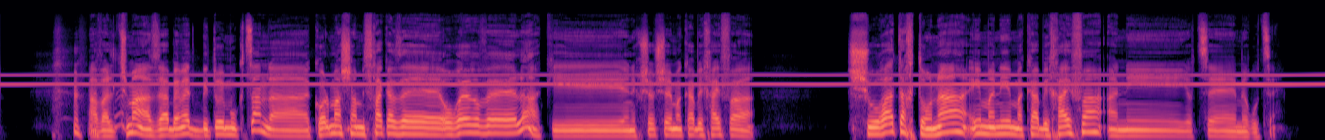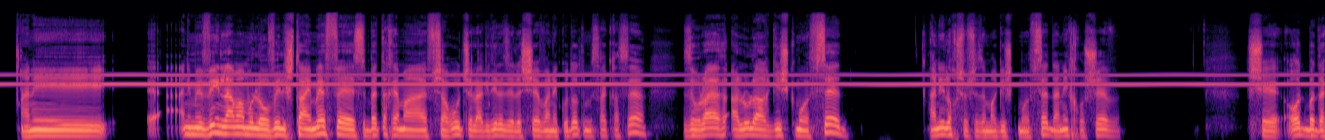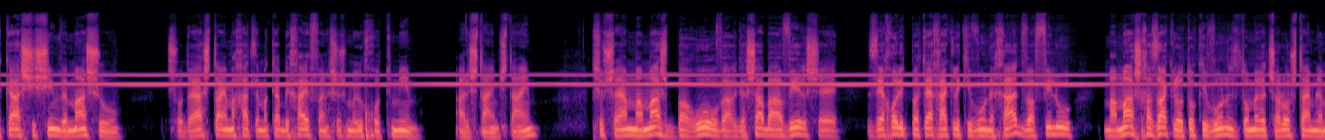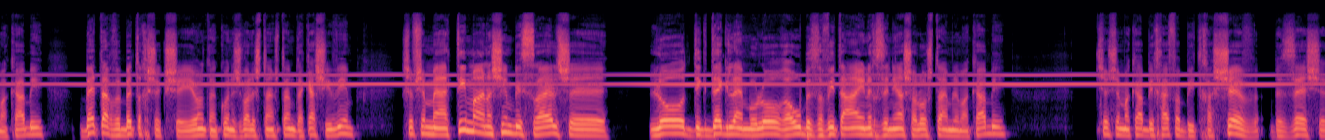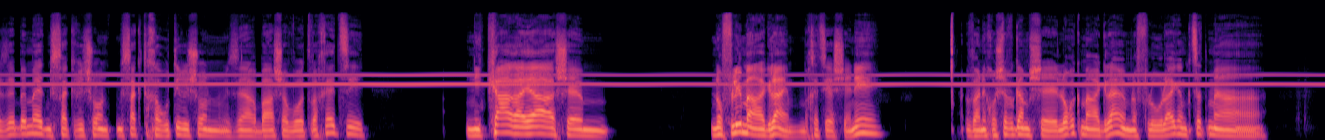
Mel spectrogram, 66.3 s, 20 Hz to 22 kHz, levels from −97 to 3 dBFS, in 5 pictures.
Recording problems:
high-pitched whine; loud; throughout; 2 kHz, 10 dB below the speech

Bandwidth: 15 kHz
